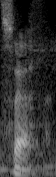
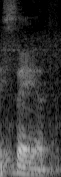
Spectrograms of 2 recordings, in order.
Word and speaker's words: saith: I guess he would have pronounced it Seth. We say saith, but he would have said Seth.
